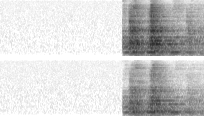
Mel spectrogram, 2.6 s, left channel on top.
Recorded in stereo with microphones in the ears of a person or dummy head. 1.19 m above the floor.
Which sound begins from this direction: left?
A sliding door, at 1.5 s.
